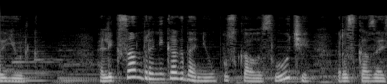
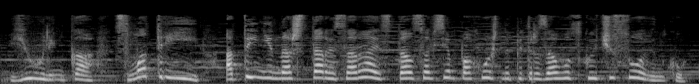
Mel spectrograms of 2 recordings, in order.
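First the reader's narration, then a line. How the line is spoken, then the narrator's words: Exclaiming. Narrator (Russian): воскликнула Аннушка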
